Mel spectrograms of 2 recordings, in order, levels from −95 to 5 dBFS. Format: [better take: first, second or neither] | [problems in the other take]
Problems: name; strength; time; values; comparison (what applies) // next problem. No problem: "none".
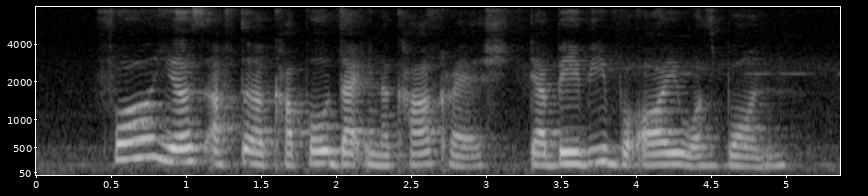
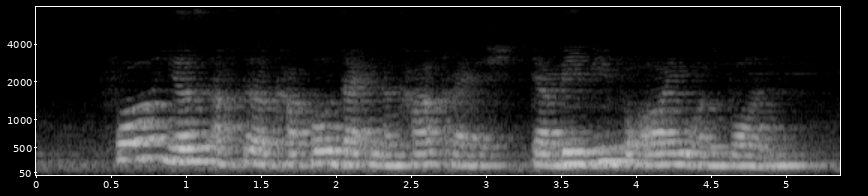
first | room echo; dies away in 0.9 s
